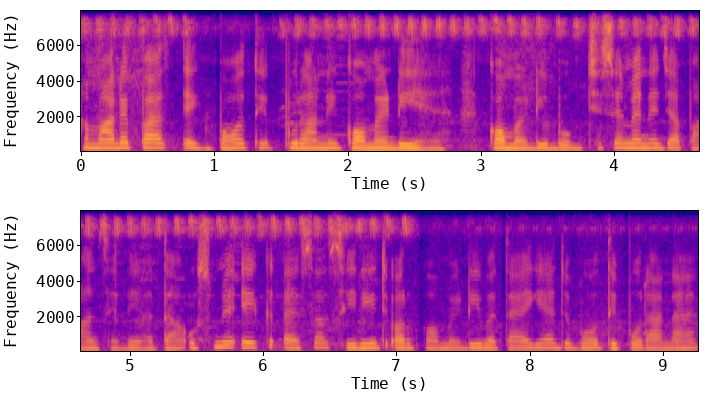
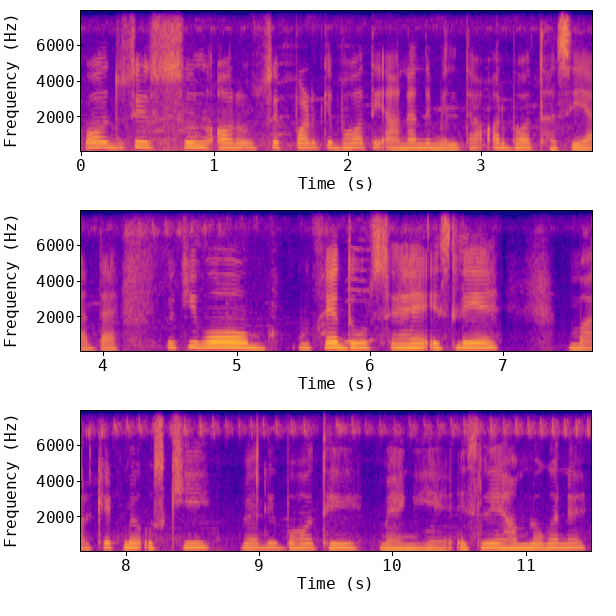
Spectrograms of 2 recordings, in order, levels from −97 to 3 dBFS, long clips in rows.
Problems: constant background noise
